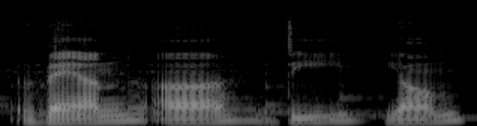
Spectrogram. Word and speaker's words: vanadium: Sorry, I I keep pronouncing it wrong. Van uh d yum.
